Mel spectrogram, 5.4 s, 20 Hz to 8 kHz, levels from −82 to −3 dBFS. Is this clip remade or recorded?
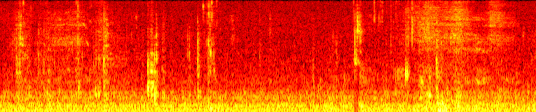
recorded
